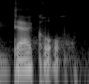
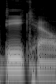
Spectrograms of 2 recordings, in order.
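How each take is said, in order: First: It is said the non-American, Canadian way. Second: It is said the American way.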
